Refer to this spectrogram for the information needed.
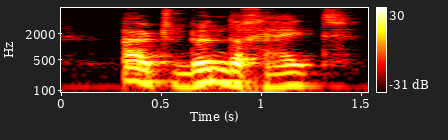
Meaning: exuberance (enthusiasm, abundance)
- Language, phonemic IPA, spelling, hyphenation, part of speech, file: Dutch, /ˌœy̯tˈbʏn.dəx.ɦɛi̯t/, uitbundigheid, uit‧bun‧dig‧heid, noun, Nl-uitbundigheid.ogg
